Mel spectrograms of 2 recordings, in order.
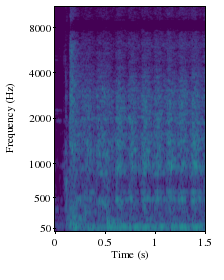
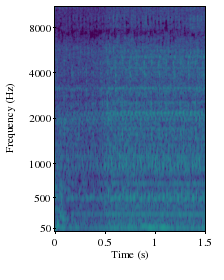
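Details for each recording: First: VW GTI stage 1 tune, won't start after hard driving, new APR coils fitted: starter spins evenly about four beats a second, never fires; fuel pressure very low, fuel smell, oil level high on dipstick; fuel problem suspected. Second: VW GTI with the intake manifold swapped for a spare with good injectors, after a leaking injector caused a no-start: steady, even idle with no misses. It is running well.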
